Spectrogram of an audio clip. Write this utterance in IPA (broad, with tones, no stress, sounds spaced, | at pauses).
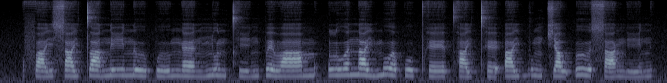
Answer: f a˩˧ j s a˧ j t̪ a˥˨ n iː˧ n ɯː˧˩ p ɯː˩˧ ŋ ɛː˧˩ n ɲ u˥˨ n t̪ʰ iː˩˧ ŋ p e˥˨ ʋ aː˧˥ m | l u˧˥ ə̯ n a˥˨ j m u˥˨ ə̯ p u˧˩ pʰ eː˩ t̪ʰ a˩ j t̪ʰ e˩˧ ʔ a˧˥ j b u˥˨ ŋ t͡ɕ a˧ w ʔ ɯː˥˨ s a˩˧ ŋ i˩˧ n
